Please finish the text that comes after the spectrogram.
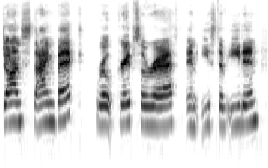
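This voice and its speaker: A woman streamer hosting a casual live chat, talking in an animated, opinionated way with rambling asides. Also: a little high, unhurried. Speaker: streamer and host.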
